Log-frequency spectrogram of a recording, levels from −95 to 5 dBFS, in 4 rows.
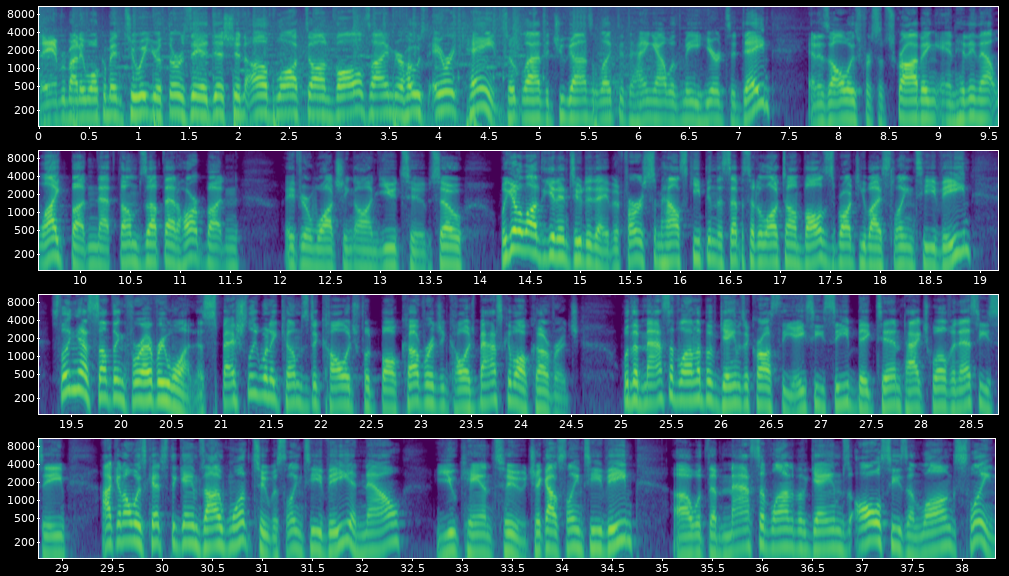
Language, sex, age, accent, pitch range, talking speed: English, male, 30-49, American, 135-170 Hz, 220 wpm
